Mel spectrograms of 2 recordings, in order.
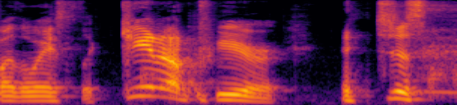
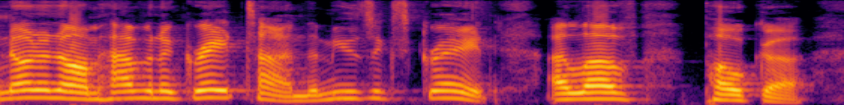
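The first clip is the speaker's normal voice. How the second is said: loud, drawn-out, forced fake enthusiasm; 4 semitones higher, 5 dB louder than usual. Mocking a co-host's match commentary, mocking fake party enthusiasm. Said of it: "sounded like somebody who's lying about a party".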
